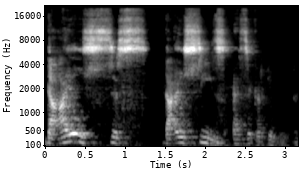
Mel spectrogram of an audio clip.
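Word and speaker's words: diocese: सी ई एस ई डायोसेस डायो सस ऐसे करके बोल रहे हैं तो करीब करब पूरी दुनिया में बेटा जानते हो कितने डायोसिस हैं 3000 डायोसिस है तकरीबन तकरीबन 29990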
